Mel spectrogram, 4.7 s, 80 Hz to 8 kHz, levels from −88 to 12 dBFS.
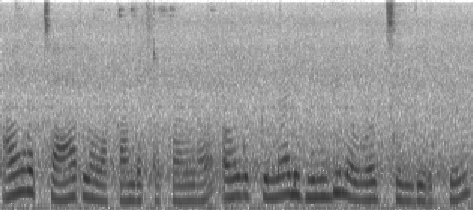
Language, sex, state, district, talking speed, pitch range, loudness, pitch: Tamil, female, Tamil Nadu, Chennai, 100 wpm, 175-220 Hz, -16 LUFS, 205 Hz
